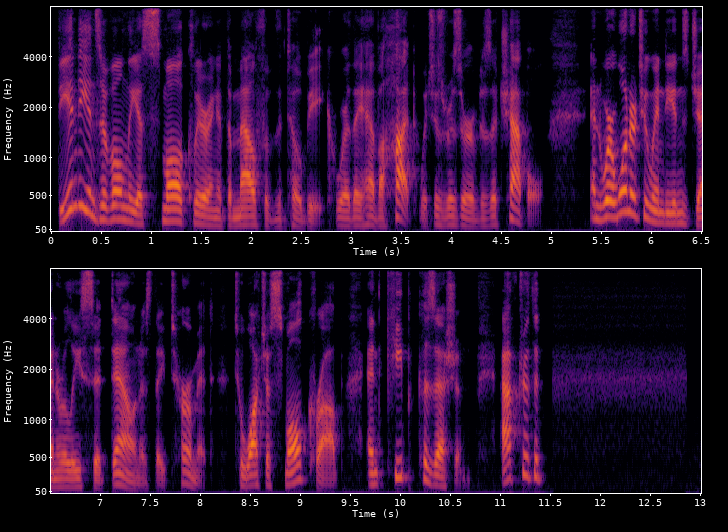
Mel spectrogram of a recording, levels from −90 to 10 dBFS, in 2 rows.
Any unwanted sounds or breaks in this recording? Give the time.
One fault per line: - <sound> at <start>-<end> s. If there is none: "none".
none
